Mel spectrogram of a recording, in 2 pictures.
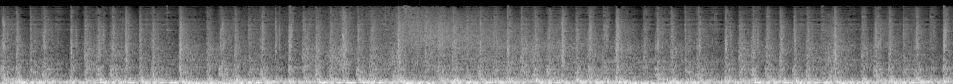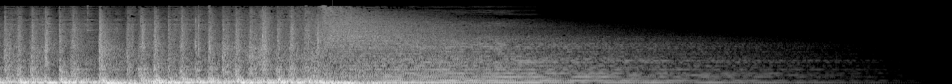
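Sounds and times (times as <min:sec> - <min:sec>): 
stadium drums: 0:00.0 - 0:14.4.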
